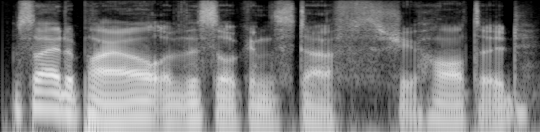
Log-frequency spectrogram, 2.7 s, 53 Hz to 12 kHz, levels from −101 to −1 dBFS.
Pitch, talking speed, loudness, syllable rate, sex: 90 Hz, 200 wpm, -19 LUFS, 5.0 syllables/s, male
